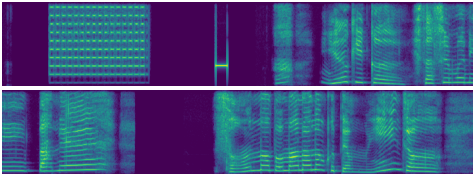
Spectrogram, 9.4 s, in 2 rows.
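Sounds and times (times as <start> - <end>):
telephone ringing with an electronic trill: 0.5 - 1.6
speech: 3.5 - 6.0, 6.8 - 9.4.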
